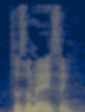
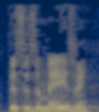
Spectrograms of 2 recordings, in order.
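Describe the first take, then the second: First: Said in the usual way. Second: High, loud burst of amazement; amazed exclamation. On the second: Real, not acted. Preacher marvelling at the earthquake, amazed exclamation. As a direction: proclaim it with raised, ringing force. Exclaims over miracle, then repeats it.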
